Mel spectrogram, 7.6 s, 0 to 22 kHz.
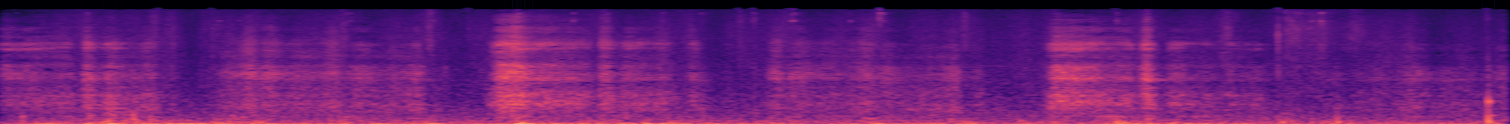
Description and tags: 3 breath sport
You can hear the breath of a female running. It has been recorded in a recording classroom at Pompeu Fabra University.
breathing, running, UPF-CS14, run, campus-upf, breath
